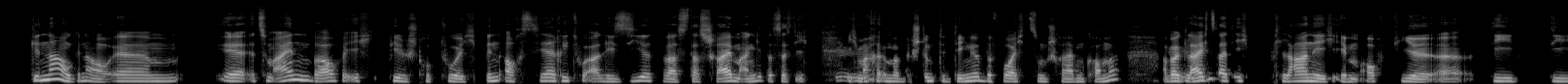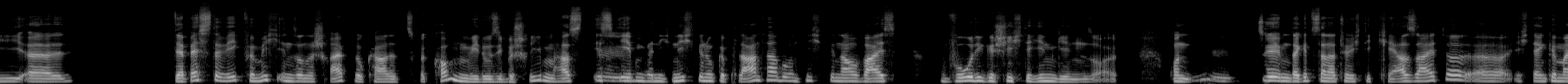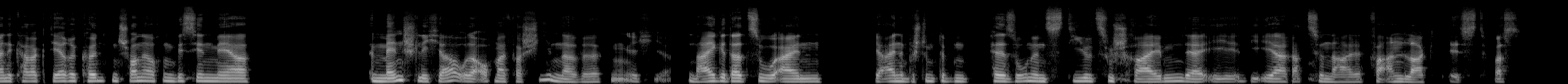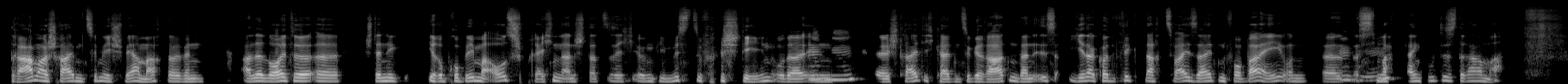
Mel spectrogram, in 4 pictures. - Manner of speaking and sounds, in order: "bestimmten" said as "bestimmteten"; laughing while speaking: "misszuverstehen"
- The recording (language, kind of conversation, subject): German, podcast, Was macht eine fesselnde Geschichte aus?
